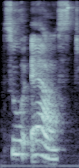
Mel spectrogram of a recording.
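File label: "zuerst", German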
